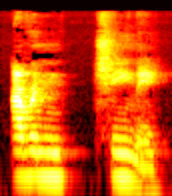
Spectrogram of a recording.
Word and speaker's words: arancini: And user EJ3ZJ2CIAL has put, hi Charlie, it's pronounced Arancini.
